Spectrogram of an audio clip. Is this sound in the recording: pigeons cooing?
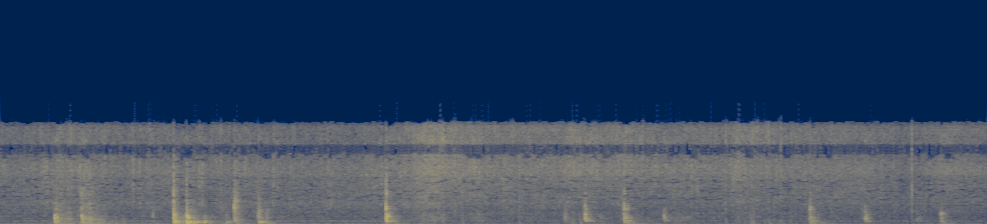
no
